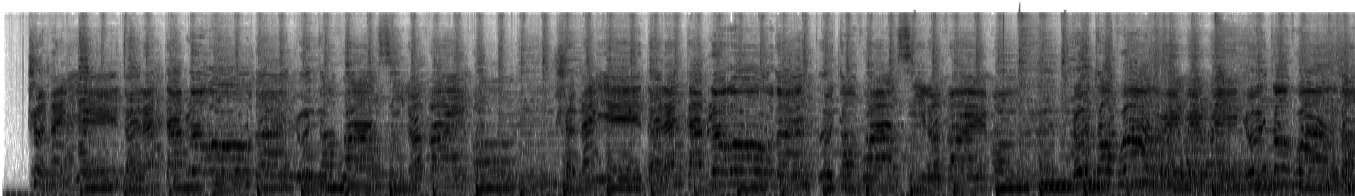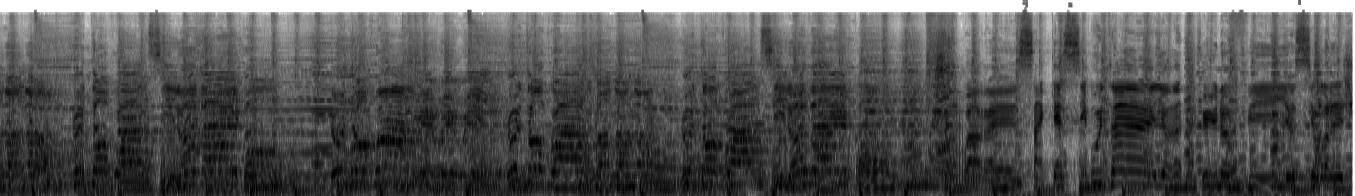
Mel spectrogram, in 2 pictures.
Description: Fonction d'après l'analyste danse : marche
circonstance : bachique
Genre strophique
Catégorie Pièce musicale éditée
